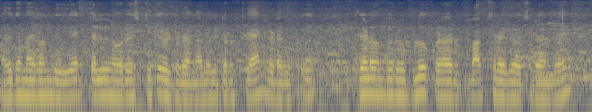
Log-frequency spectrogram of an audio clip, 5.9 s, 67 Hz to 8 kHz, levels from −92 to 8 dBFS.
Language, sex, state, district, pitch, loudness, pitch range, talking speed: Tamil, male, Tamil Nadu, Kanyakumari, 130 Hz, -17 LUFS, 125-140 Hz, 200 wpm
